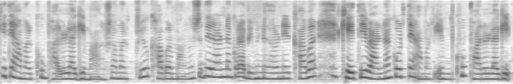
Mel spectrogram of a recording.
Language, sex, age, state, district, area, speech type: Bengali, female, 18-30, West Bengal, Jalpaiguri, rural, spontaneous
